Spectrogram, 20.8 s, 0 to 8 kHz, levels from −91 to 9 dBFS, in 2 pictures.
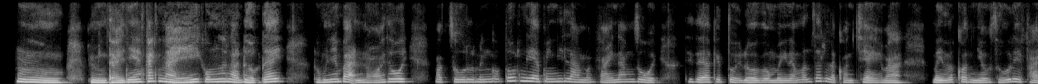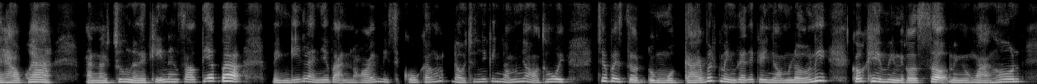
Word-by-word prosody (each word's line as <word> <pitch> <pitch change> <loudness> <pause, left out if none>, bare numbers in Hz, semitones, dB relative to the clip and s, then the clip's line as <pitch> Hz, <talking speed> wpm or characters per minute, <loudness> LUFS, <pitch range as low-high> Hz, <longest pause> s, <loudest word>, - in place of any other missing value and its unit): Ừm, 210 -8 +7 0.2
mình 190 -3 +7
thấy 195 -1 +8
những 220 +3 +7
cái 275 +2 +4
cách - - -9
này 230 -8 +7
ấy 230 +4 +6
cũng 235 0 +4
rất 255 - +5
là 225 -5 +5
được 200 -2 +4
đấy. 260 +4 +5 0.3
Đúng 205 0 +2
như 240 +2 +3
bạn 225 -6 +2
nói 195 +1 -1
thôi, 255 +1 +4 0.3
mặc 225 -2 -5
dù 225 -1 -1
là 225 0 -2
mình 230 +1 -3
cũng 255 +1 -10
tốt 320 +3 -1
nghiệp, 295 -3 +3
mình 255 0 -3
đi 265 - -3
làm 240 -6 -2
được 205 - -7
vài 200 -2 -4
năm 230 +2 -3
rồi, 205 -6 -2 0.3
thì 235 - -7
thực 220 - 0
ra 215 - +3
cái 220 0 -6
tuổi 205 -6 -3
đời 195 -1 +2
của 175 0 -2
mình 185 +1 -2
nó 180 - -5
vẫn 220 +2 -7
rất 290 +3 -6
là 245 -5 -3
còn 190 -2 -7
trẻ 190 0 -3
mà, 175 -2 -1 0.3
mình 200 -2 +3
vẫn 210 +2 -3
còn 220 -3 -2
nhiều 185 0 -1
xứ 210 +1 -2
để 250 0 0
phải 180 -5 -4
học 190 0 -3
ha. 225 -2 +1 0.3
Và 165 - -6
nói 170 +1 -3
chung 240 +1 -1
là 200 - 0
cái 175 0 -2
kỹ 205 - -3
năng 230 +1 -4
giao 225 -1 -5
tiếp 300 +1 +3
á, 295 -4 +7 0.3
mình 180 -2 -6
nghĩ 215 +4 -7
là 265 -2 -5
như 210 0 -4
bạn 210 -2 -7
nói, 195 +1 -8
mình 235 -4 -10
sẽ 215 - -22
cố 210 -2 -6
gắng 215 +2 -8
bắt 300 +2 -12
đầu 210 -5 -6
trong 235 +4 -14
những 245 - -10
cái 270 - -10
nhóm 235 0 -6
nhỏ 245 -9 -6
thôi, 240 0 -1 0.3
chứ 305 - -3
bây 285 -2 -1
giờ 235 -5 -3
đùng 185 0 -3
một 175 -1 -5
cái 185 +1 -3
vứt 315 +6 -4
mình 235 -6 -1
ra 215 +1 -3
những 225 +2 -7
cái 220 -2 -3
nhóm 195 -2 -5
lớn 200 +3 -2
ấy, 335 +3 +1 0.2
có 265 0 +1
khi 280 -1 0
mình 230 -3 -1
lại 180 - -3
còn 185 0 -1
sợ, 215 +5 +2
mình 185 -2 -5
hoảng 190 -3 -6
hơn. 245 +5 -3
220 Hz, 310 wpm, -22 LUFS, 195-245 Hz, 0.3 s, thấy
